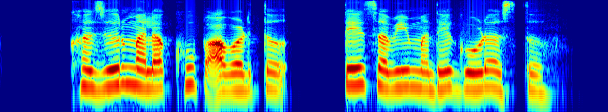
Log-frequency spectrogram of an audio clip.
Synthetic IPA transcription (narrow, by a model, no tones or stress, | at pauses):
kʰəd͡zuːɾməlakʰuːpa̰ʋəɽt̪əː | t̪esəʋiməd̪ʱːjeɡoɽəst̪əː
